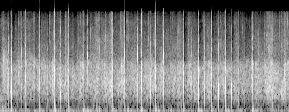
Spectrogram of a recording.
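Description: A crowd applauds a guest speaker steadily, dense overlapping claps forming a continuous bright patter with sharper individual claps standing out, holding at an even level throughout without any talking.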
